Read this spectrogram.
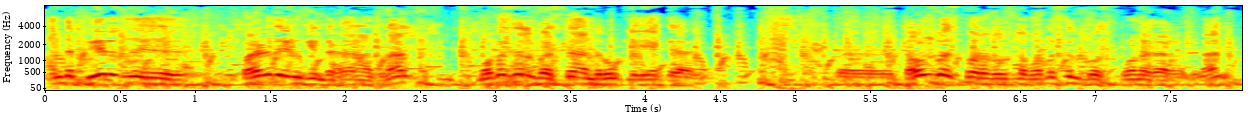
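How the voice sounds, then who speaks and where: Halting man over loud music. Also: on the high side, expressive. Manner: halting explanation with filler sounds. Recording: speech with loud music behind.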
